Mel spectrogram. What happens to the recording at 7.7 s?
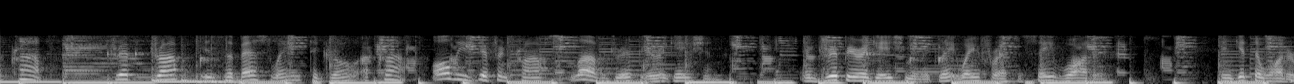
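Nothing goes wrong at 7.7 s: the audio carries on intact through that moment, still band-limited to about 4 kHz by the narrowband call path it passed through.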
